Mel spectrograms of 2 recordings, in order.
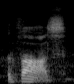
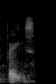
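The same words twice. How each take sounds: First: The word is said in a British way. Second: The word is said in a non-British way. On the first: The speaker calls it right. "British people call it vase" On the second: The speaker calls it wrong. "So British people don't call it vase"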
